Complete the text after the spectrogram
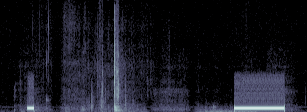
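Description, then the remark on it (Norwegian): The ringback tone of an outgoing phone call sounds twice: a short steady beep, then, after a pause with some faint handling noise, a longer sustained ring about a second long, clear. “Håper vi han tar telefonen.”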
